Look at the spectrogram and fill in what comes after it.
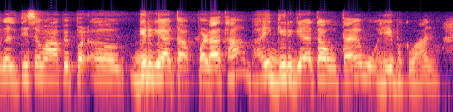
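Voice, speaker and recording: With a Marathi accent, this voice has a dark, mellow tone and moves at a moderate pace. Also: woman. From Maharashtra, India. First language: Marathi (speaking Hindi). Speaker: student teacher / exam tutor. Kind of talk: lecture. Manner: casual, code-switching Hindi and English.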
